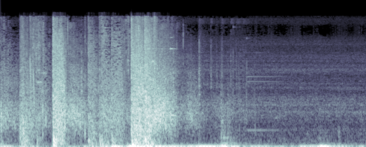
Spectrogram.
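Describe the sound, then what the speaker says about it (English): Bursts of video game gunfire, several sharp shots and rapid volleys clustered in the first three seconds, then quieter scattered pops over a noisy backdrop. "I guess I'm gonna have to shoot him then"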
